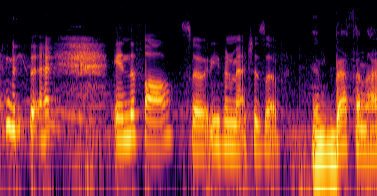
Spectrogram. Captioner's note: laughing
